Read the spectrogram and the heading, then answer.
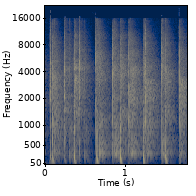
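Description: A short round of applause for Chili's winning the showdown: about eight loud, crisp hand claps in a steady, slightly uneven rhythm, like a single person clapping, with no voices.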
